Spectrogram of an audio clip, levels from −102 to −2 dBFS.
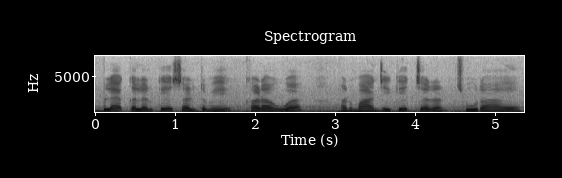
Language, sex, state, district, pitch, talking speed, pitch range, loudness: Hindi, female, Uttar Pradesh, Lucknow, 235 Hz, 155 wpm, 230-245 Hz, -13 LUFS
